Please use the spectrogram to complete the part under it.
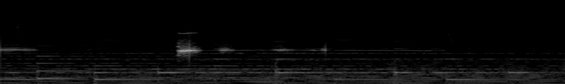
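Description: A whistle sounded during a yoga class, soft sustained tones with a few brighter short blasts, faint and alone in a quiet room.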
